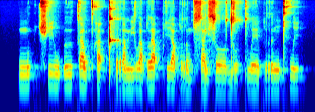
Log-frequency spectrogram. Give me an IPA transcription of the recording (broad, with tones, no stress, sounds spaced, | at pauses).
m u˨˩ k̚ t͡ɕʰ iː˧ w ʔ ɯː˧ k a˦˥ w pʰ a˨˩ t̚ kʰ r a˧ m j u˨˩ a̯ p l a˦˥ p̚ k i˧ a̯ p r o˩˦ m s a˨˩ j s oː˨˩ d uː˨˩ t̚ k w eː˨˩ p r ɯ˧ ŋ kʰ w iː˥˩ k̚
